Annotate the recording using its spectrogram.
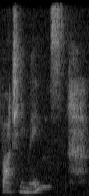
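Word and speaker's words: Bartimaeus: and the series is called party maize at least that's how we pronounce it in German I have no idea how it is pronounced in English the series is by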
